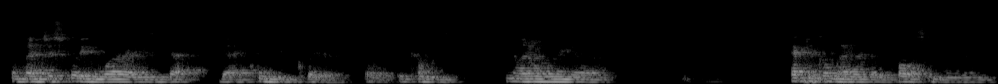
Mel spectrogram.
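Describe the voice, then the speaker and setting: A man chairing a public board meeting, weighing a question in a deliberate, measured way. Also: mid-range voice, slight background noise. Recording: phone-like, echoey hall from far off.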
